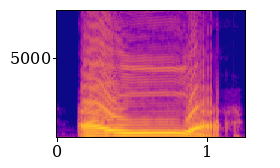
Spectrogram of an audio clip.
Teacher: masukkan nunnya kepada ya sehingga nunnya hilang, tinggal iya-nya. Ayya. Langsung ditasdidkan dia seakan-akan ya-nya 2. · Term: idgham bi gunnah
